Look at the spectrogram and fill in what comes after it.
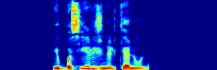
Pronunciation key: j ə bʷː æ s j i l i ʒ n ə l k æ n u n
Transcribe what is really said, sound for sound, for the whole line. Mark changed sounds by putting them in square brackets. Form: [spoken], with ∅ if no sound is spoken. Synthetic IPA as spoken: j ə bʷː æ s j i [ɾ] i ʒ n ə l k æ n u n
